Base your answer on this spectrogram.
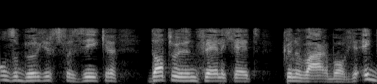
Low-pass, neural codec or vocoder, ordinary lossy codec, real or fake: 5.4 kHz; none; none; real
